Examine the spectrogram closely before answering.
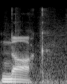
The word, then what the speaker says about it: NOC: Nonofficial cover. Knock. Pronounced knock.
